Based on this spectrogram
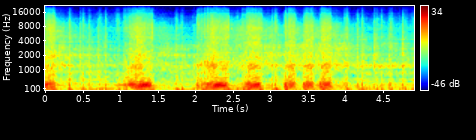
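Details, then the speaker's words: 1999 Yamaha VMAX 700 two-stroke triple snowmobile blipped in short rising revs, stumbling and fouling at the low end as if one cylinder cuts out; one plug dark and one white, center cylinder suspected, not confirmed. "so you can hear right there definitely on the low end fogging out now when it finally did kind of clean itself out it sounded like it was running on three cylinders but still not running 100% for sure"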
